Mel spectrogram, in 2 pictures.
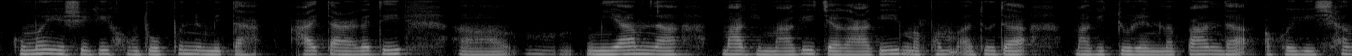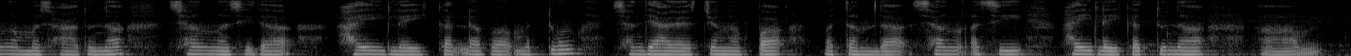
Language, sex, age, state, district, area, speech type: Manipuri, female, 45-60, Manipur, Bishnupur, rural, spontaneous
